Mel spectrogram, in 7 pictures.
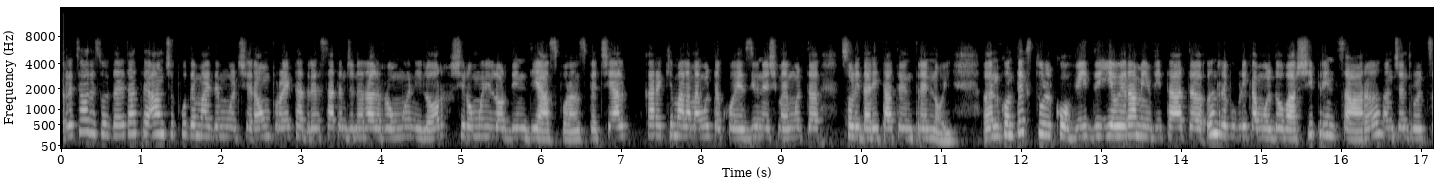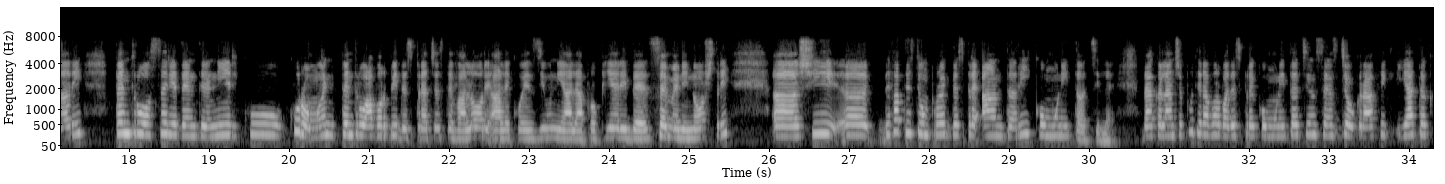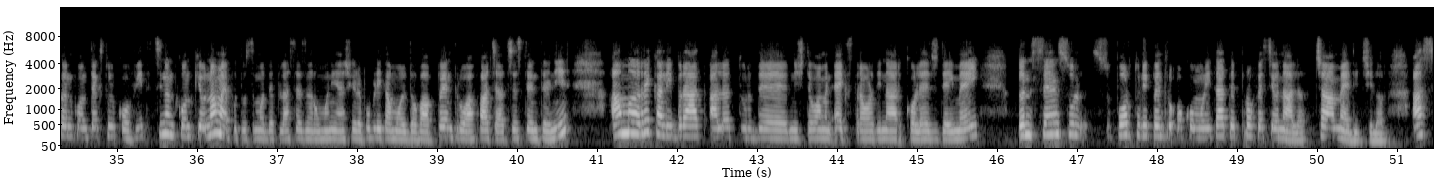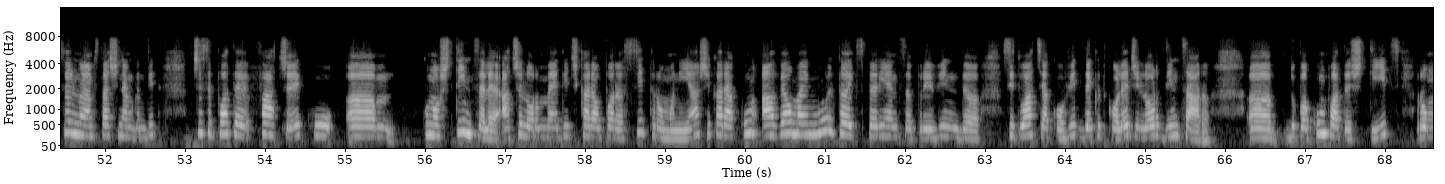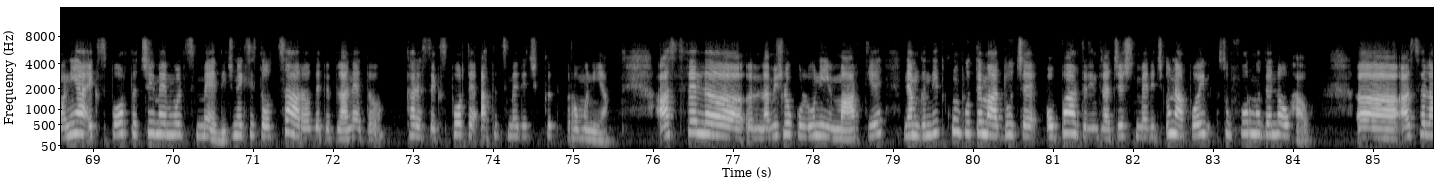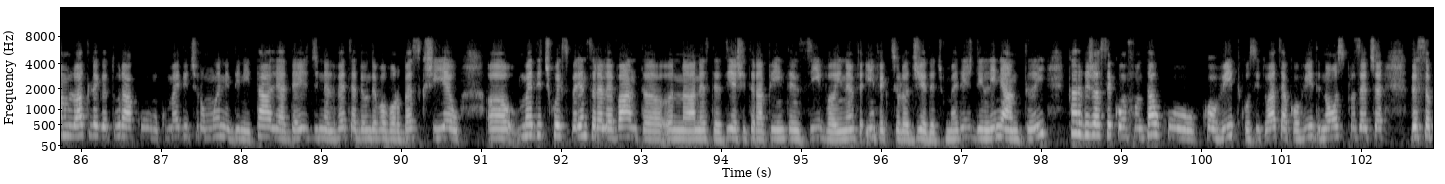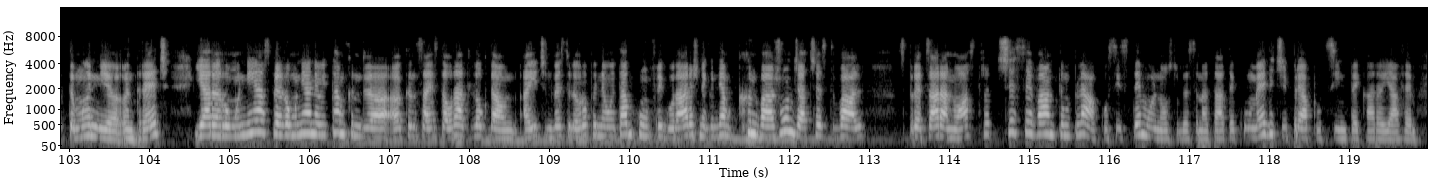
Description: Interviu cu o expertă din România stabilită în Elveția care coordonează o rețea de solidaritate formată din medici români din întreaga lume.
